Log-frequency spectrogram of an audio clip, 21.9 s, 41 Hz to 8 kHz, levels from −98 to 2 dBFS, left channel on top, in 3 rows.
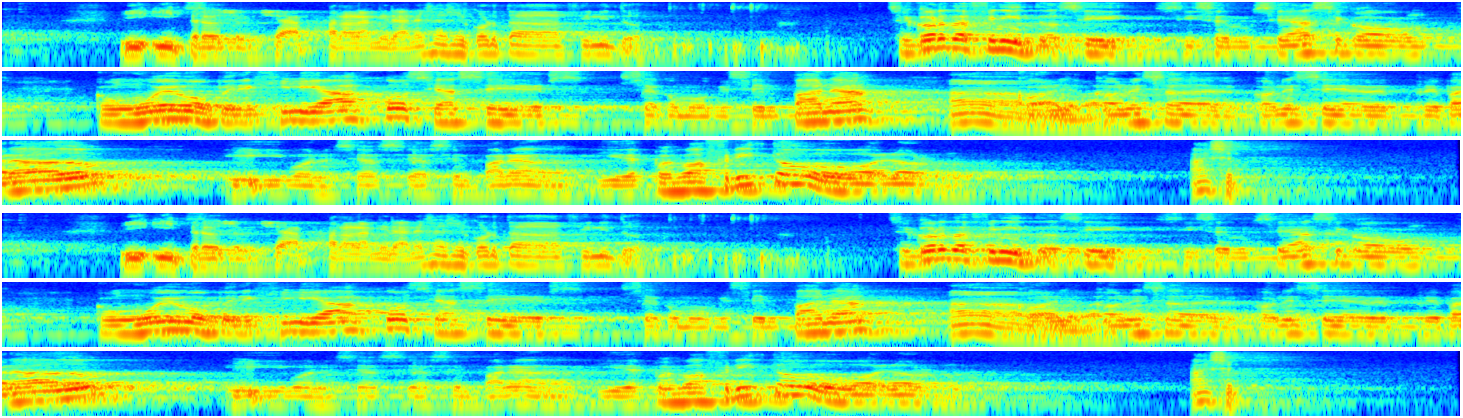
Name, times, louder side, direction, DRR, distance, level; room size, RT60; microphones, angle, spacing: voice 1, 0.4-3.3 12.0-12.9 15.7-15.9 20.5-20.8, left 1 dB, 5° left, 6 dB, 0.5 m, -25 dB
voice 2, 4.5-7.2 7.8-11.7 12.4-15.2 15.7-19.4, left 1 dB, 40° left, 6 dB, 1.1 m, -21 dB
27.0 x 21.0 x 5.7 m, 2.3 s
head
